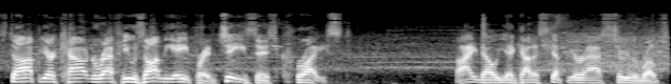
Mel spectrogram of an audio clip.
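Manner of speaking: ordinary talk, nothing marked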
